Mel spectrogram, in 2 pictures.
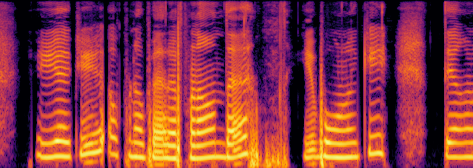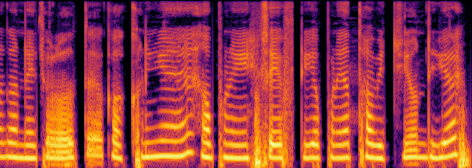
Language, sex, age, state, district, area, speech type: Dogri, female, 18-30, Jammu and Kashmir, Samba, urban, spontaneous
